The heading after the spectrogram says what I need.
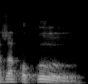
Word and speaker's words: Son Goku: 썬꼬꾸.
